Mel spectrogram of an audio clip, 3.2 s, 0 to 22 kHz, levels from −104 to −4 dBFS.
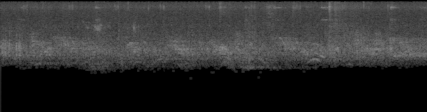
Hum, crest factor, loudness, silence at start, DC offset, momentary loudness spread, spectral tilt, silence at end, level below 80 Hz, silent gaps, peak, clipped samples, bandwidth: none; 22 dB; -47 LUFS; 0 s; under 0.1%; 3 LU; 9 dB/octave; 0 s; under -90 dBFS; none; -28 dBFS; under 0.1%; over 20 kHz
